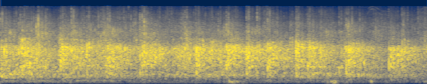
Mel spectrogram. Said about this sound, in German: Hey, merci vielmals. Herzlichen Applaus.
